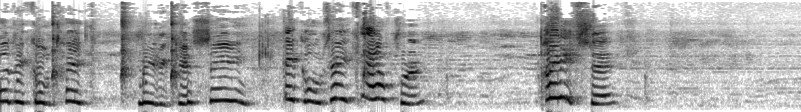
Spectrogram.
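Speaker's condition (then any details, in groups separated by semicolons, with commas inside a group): Cerebral palsy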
